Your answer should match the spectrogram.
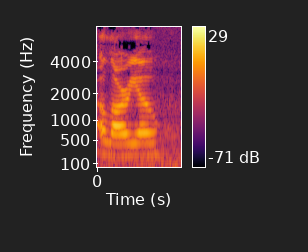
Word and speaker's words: Alario: So my name is Celia Alario, that's C-E-L-I-A. My last name is spelled A-L-A-R-I-O.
